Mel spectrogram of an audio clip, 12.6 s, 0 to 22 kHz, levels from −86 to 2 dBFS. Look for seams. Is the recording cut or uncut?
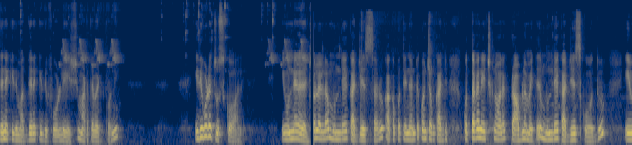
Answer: cut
